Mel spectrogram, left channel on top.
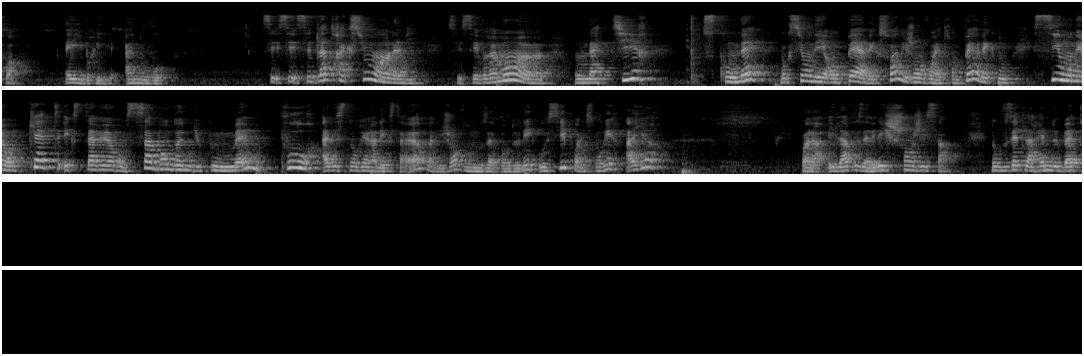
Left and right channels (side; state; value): right; silent; 56 dB below the other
